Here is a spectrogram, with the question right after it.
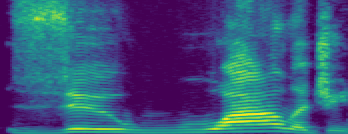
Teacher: we split the O's and we throw in a hidden W between the O's. We say it as zoology.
